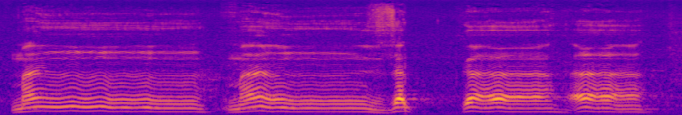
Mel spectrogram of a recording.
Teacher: Nun sukun bertemu zai. Itu disebut dengan ikhfa hakiki. definisinya, menyembunyikan atau menyamarkan bunyi nun mati atau tanwin apabila bertemu dengan salah satu huruf yang 15.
